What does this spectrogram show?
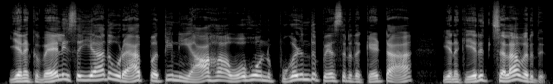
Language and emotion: Tamil, angry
